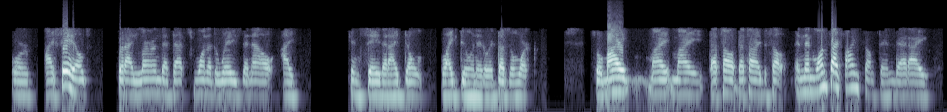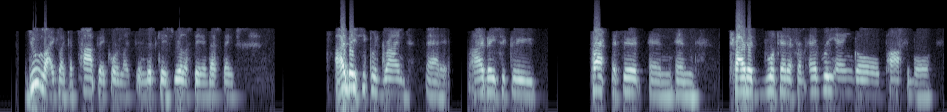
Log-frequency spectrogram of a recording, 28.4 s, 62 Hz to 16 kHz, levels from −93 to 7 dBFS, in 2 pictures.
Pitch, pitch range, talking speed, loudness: 150 Hz, 140-160 Hz, 165 wpm, -15 LUFS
